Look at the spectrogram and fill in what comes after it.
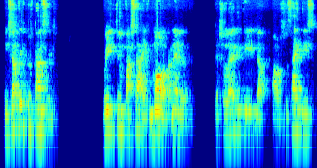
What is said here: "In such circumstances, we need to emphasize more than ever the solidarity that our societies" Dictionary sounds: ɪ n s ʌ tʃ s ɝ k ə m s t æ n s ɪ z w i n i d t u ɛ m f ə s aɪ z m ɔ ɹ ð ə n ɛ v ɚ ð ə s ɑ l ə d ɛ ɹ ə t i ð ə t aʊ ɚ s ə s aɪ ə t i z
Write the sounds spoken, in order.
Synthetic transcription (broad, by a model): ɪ n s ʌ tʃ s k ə s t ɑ n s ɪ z w i n i d t u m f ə s aɪ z m ɔ ɹ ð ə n ɛ v ɚ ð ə s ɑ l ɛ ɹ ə t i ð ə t aʊ ɚ s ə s aɪ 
